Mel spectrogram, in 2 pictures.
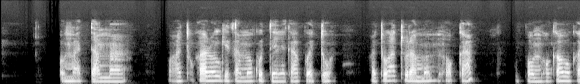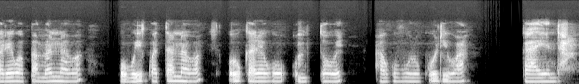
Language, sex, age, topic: Oshiwambo, female, 25-35, agriculture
